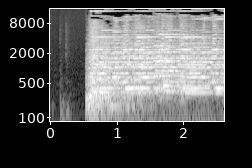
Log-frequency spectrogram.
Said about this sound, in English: We have a new guest alert. Hit that bell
